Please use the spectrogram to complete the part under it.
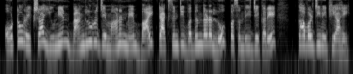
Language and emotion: Sindhi, angry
